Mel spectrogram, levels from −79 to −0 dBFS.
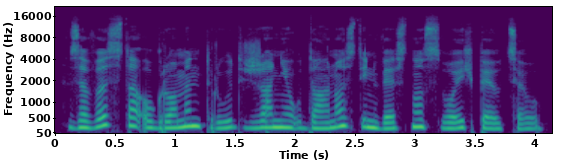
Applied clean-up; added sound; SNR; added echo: neural mask model DeepFilterNet 3.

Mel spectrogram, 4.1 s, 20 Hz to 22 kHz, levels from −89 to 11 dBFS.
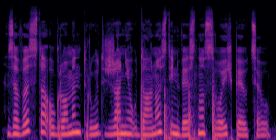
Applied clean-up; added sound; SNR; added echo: none; Knock / Wood; 11 dB; none.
